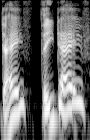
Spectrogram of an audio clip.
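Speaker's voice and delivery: high, startled double take; the caller suddenly realizing who is on the line; surprised. Retold or imitated. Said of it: "And he said".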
